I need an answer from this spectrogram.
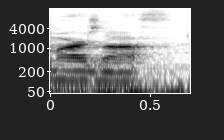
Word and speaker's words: Marzolf: You did, Marzolf. Yep. Marzolf. Don't pronounce the L as silent. The L is kind of silent, so.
